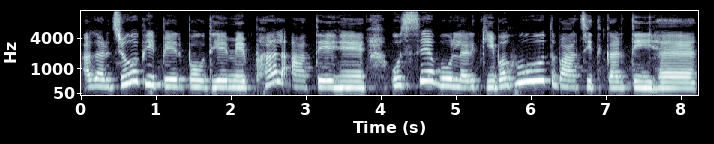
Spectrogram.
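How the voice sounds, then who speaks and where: A woman storyteller narrating a cartoon horror tale for children in a simple, repetitive oral style. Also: medium pitch. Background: music.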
